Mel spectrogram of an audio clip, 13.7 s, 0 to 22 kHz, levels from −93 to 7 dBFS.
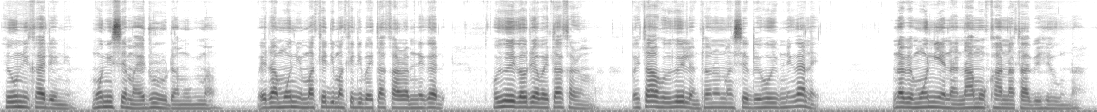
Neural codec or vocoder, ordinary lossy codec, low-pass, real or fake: none; none; none; real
